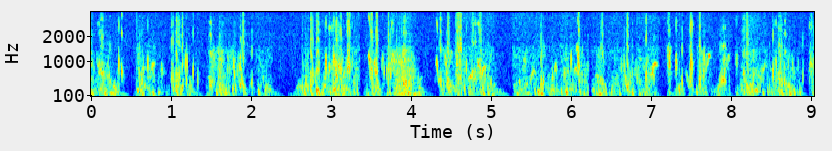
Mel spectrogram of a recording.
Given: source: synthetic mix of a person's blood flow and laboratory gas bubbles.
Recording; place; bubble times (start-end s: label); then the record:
Doppler ultrasound of blood flow; precordium
0.00-0.44 s: bubbles
0.57-1.38 s: bubbles
1.44-2.27 s: bubbles
2.62-3.37 s: bubbles
3.41-4.16 s: bubbles
4.30-5.11 s: bubbles
5.27-7.12 s: bubbles
7.20-7.78 s: bubbles
7.83-8.02 s: bubbles
8.05-8.93 s: bubbles
8.97-9.04 s: bubbles
From the record:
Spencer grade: 4 (maximum detectable bubble signal sounding continuously throughout systole and diastole of every cardiac period, and overriding the amplitude of the normal cardiac signals); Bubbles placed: anywhere in the cardiac cycle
